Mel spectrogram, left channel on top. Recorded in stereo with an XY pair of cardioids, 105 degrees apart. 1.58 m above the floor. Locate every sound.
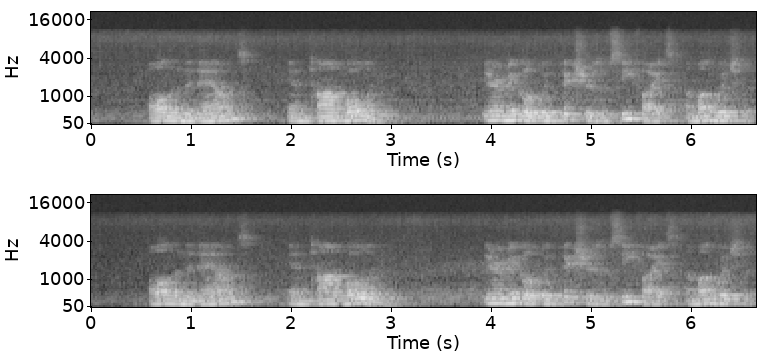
0.6 s a man speaking: 55° left, 1.9 m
